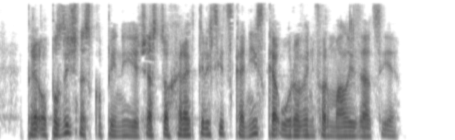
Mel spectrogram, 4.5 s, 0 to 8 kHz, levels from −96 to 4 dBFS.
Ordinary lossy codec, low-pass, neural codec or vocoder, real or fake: MP3, 48 kbps; 7.2 kHz; none; real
